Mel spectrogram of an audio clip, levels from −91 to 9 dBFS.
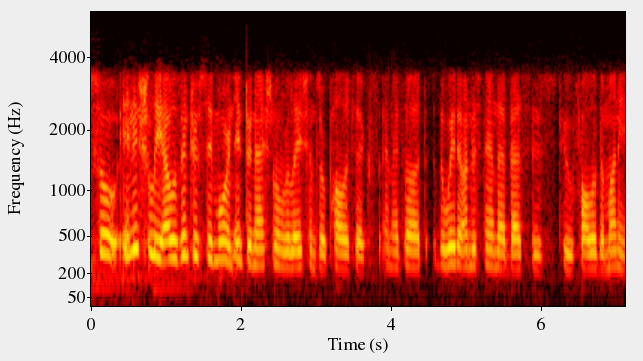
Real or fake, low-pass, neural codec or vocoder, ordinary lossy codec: real; 5.4 kHz; none; MP3, 48 kbps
